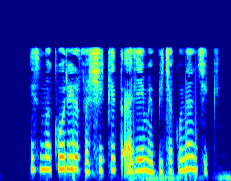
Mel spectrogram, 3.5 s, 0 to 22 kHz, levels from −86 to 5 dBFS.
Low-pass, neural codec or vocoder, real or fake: 7.2 kHz; vocoder, 22.05 kHz, 80 mel bands, Vocos; fake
